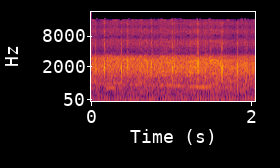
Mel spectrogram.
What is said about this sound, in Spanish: Medalla de plata, España, subcampeona olímpica. Y el público ovaciona al equipo español.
